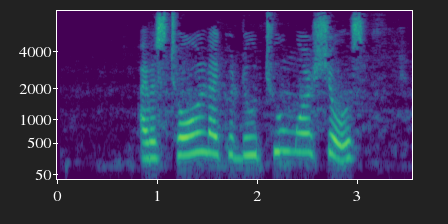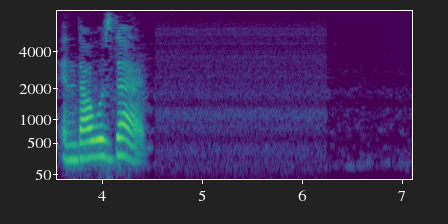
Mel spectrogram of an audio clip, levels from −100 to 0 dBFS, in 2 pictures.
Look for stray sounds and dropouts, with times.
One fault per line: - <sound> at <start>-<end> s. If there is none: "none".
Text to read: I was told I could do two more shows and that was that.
none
